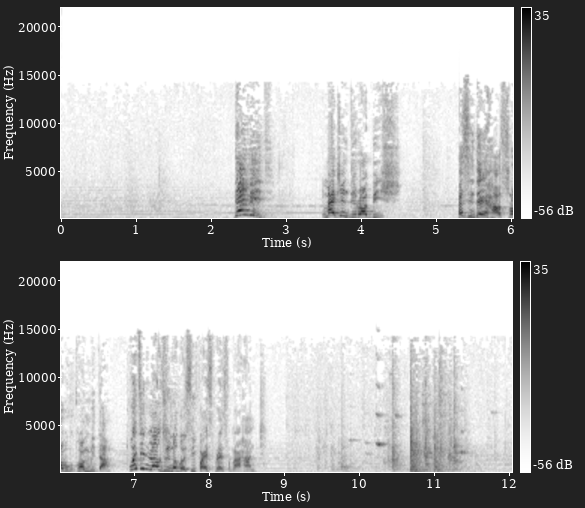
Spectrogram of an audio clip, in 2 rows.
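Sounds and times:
door banging: 9.6s - 11.7s.

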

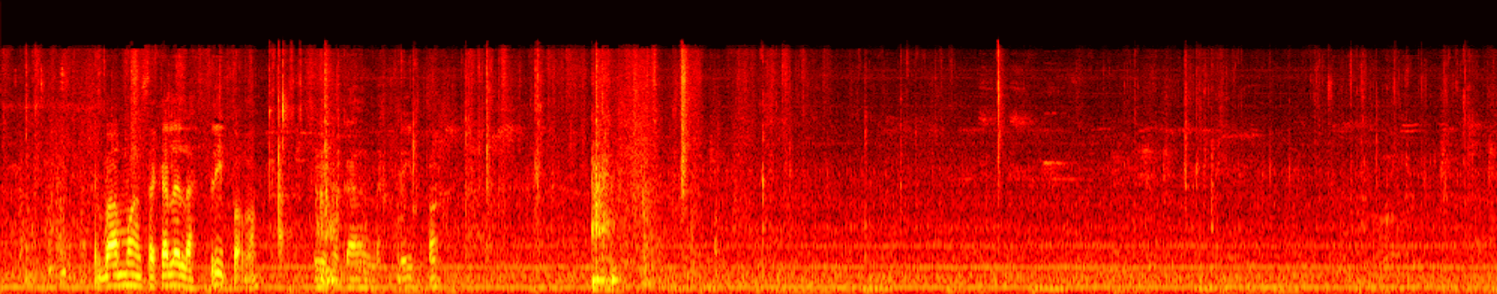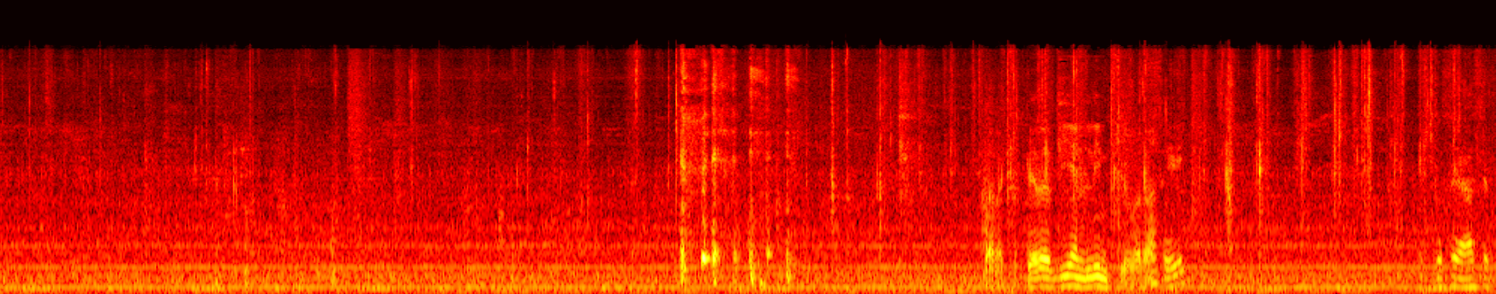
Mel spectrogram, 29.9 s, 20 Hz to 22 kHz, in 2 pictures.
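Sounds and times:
knife and wet fish handling: 0.0s - 29.9s
steady hum: 0.0s - 29.9s.

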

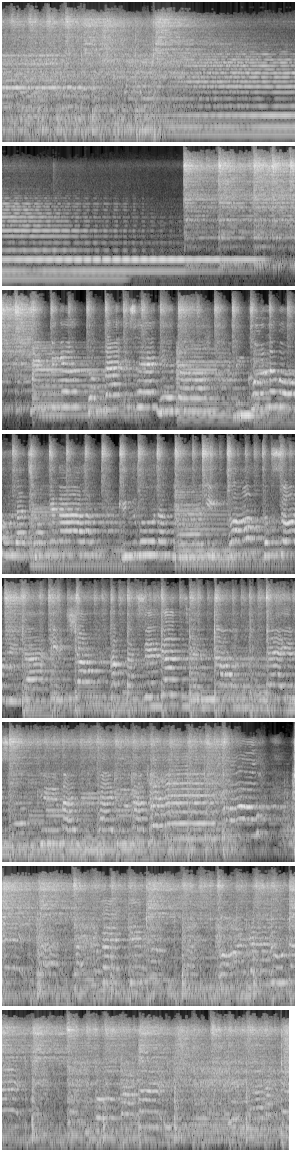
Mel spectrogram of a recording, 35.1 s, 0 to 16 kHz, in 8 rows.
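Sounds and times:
female singer: 0.0s - 2.4s, 9.2s - 35.0s
drums: 0.0s - 6.2s, 6.9s - 35.0s
bass guitar: 0.0s - 8.5s, 11.4s - 35.0s
electric guitars: 0.0s - 35.0s.

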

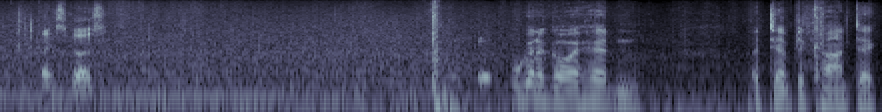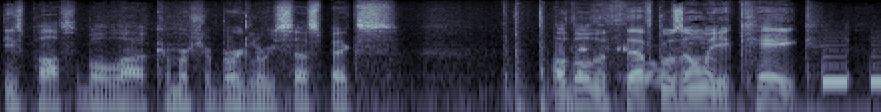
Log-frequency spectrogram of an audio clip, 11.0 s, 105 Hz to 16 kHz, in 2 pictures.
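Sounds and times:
short thump: 2.7s - 3.0s.

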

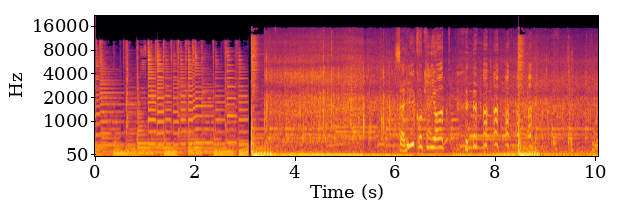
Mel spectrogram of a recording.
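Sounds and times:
acoustic guitar music: 0.0s - 10.0s
vehicle noise: 3.1s - 10.0s.

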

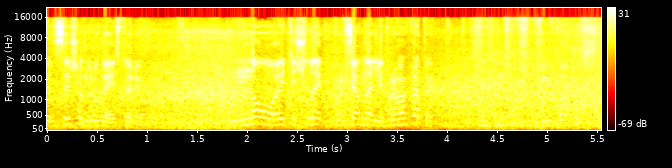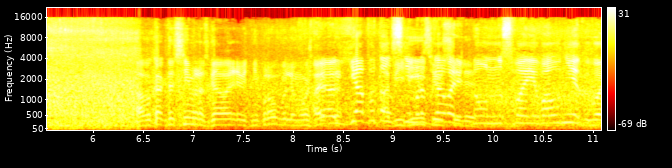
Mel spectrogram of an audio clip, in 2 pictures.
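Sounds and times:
rush of cars: 0.0s - 11.0s.

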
